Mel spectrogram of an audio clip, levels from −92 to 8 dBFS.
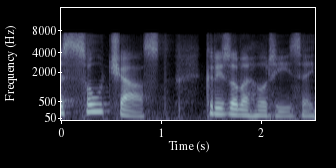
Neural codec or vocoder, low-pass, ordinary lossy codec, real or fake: codec, 16 kHz, about 1 kbps, DyCAST, with the encoder's durations; 7.2 kHz; MP3, 64 kbps; fake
